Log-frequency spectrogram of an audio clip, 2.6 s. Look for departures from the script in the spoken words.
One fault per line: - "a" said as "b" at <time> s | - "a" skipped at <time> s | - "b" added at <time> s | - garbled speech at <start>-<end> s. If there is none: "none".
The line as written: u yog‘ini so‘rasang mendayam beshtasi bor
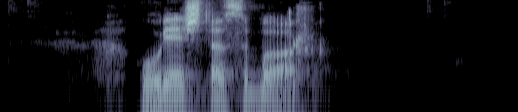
- "yog‘ini so‘rasang mendayam" skipped at 0.8 s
